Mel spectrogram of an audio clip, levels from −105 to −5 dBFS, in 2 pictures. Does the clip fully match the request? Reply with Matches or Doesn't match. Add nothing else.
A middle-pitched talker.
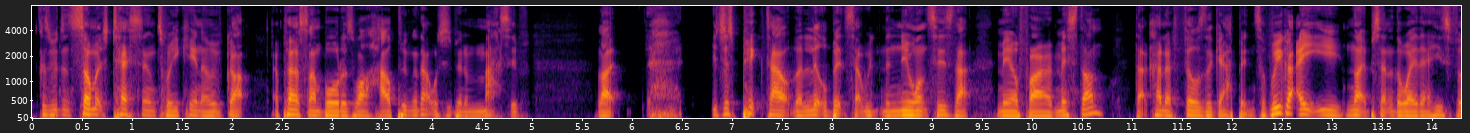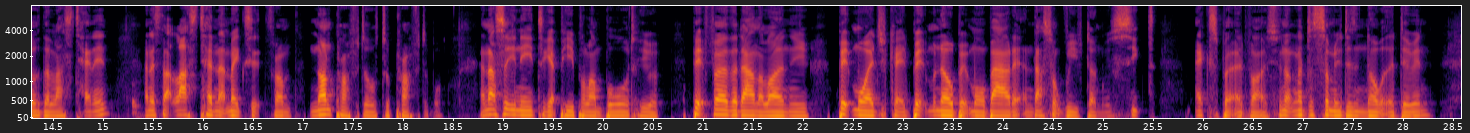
Doesn't match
